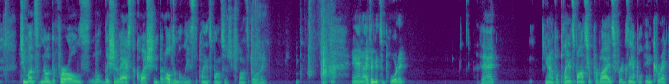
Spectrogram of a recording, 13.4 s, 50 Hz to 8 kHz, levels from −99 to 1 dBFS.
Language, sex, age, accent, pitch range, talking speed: English, male, 30-49, American, 100-120 Hz, 155 wpm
